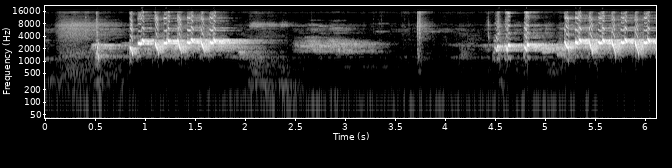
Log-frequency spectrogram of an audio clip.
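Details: A female yellow-vented bulbul calls for a male with ngriwik chatter: twice, a short level note opens into a quick run of bright, bouncing, repeated notes, with a soft hissy sound in the pause between.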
